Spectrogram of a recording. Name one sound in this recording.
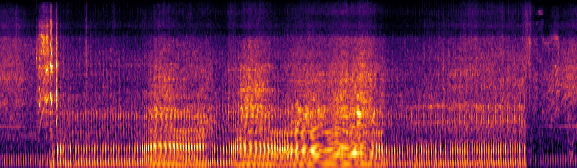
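A motorcycle engine revs hard and roars as the bike climbs.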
